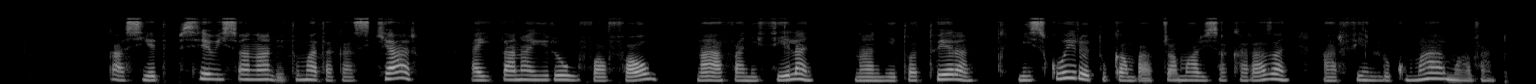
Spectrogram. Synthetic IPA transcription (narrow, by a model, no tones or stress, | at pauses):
ɡ̥asiet̪i̥pi̥sewisanaɳɖ͡ʐet̪umad̪aɡasi̥kʰʲaɾi̥ | ait̪anaiɾewv̥awv̥aw | naafaniv̥elani̥ | naniet̪at̪weɾanə | misi̥kuiɾet̪ukamba̰ɾuʈ͡ʂəmaɾisakaɾazani | aɾifenilukumaɾumavanə̥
